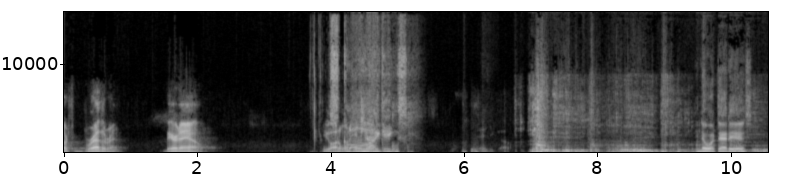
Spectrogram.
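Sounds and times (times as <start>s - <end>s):
speech: 0.0s - 0.9s, 1.5s - 2.2s, 3.8s - 5.3s, 6.0s - 10.5s
lion roaring: 6.8s - 10.5s.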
